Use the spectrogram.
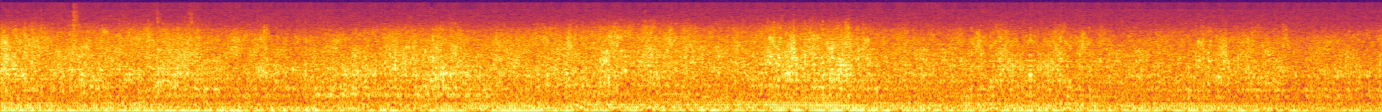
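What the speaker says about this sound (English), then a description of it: "Recon plane coming in that diagonal again." A recon plane drones overhead in a World War II multiplayer strategy game, its propeller engine producing a steady, dense, loud rumble that holds constant throughout without voices.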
